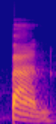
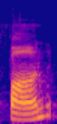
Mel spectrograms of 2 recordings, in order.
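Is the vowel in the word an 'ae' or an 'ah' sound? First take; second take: ae; ah. First: The vowel is a front 'ae' sound. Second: The vowel is a long open 'ah' sound. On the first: The speaker calls it right. "It is पैन" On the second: The speaker calls it wrong. "Please do not pronounce this as पान"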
